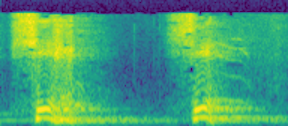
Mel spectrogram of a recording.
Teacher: لاحظ الهاء وقفت عليها ساكنة والشين بقيت مكسورة · Term: هاء السكت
